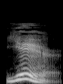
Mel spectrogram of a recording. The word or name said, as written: yare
